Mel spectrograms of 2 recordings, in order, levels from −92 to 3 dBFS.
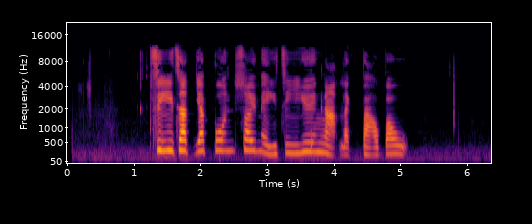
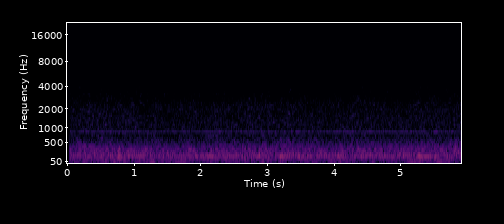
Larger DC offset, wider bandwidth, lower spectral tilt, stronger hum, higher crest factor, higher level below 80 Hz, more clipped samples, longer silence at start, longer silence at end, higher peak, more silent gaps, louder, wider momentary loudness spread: neither; first, 12.5 kHz vs 6.8 kHz; second, -3 dB/octave vs -6.5 dB/octave; neither; first, 26 dB vs 14 dB; second, -88 dBFS vs -78 dBFS; neither; first, 1.25 s vs 0.05 s; first, 1.25 s vs 0 s; first, -4 dBFS vs -52 dBFS; neither; first, -28 LUFS vs -68 LUFS; first, 15 LU vs 3 LU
